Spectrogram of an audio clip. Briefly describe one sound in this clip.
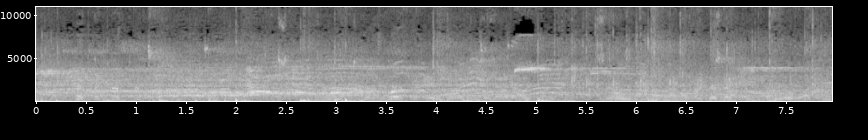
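A crowd of girls and spectators chatters and shouts, echoing through a large hall.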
